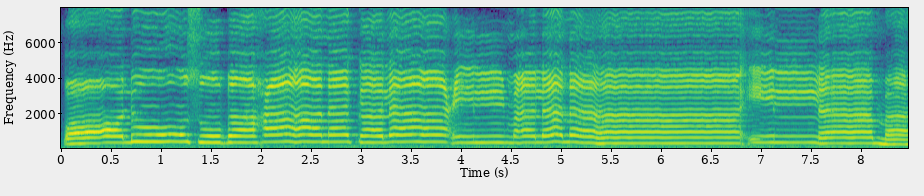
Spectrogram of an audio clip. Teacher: حروف مدہ کے بعد حمزہ دوسرے کلمے میں آ گیا ہے تو مد منفصل، 4 الفی مد ہے، اس کو 4 حرکات کے برابر ہم نے لمبا کر کے پڑھنا ہے۔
